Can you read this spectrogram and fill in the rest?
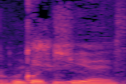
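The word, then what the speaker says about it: Cotia: Se escribe Cotilla, pero se pronuncia Cochía.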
